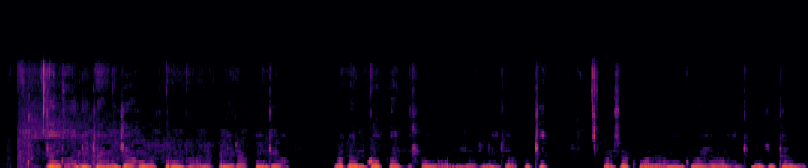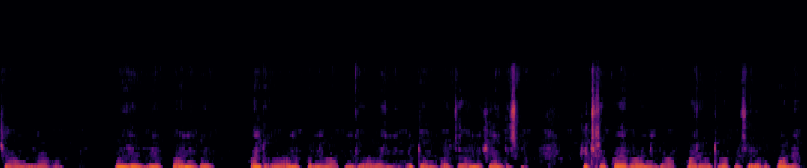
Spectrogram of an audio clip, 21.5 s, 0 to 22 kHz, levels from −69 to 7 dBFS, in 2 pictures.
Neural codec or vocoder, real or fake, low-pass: vocoder, 48 kHz, 128 mel bands, Vocos; fake; 14.4 kHz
